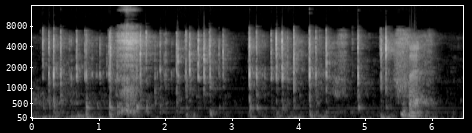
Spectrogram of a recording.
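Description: Typing on a computer keyboard: quick runs of keystrokes with a short pause about three seconds in.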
